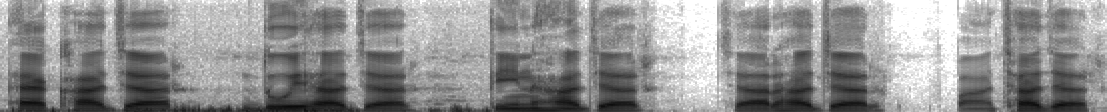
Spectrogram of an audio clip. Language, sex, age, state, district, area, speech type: Bengali, male, 18-30, West Bengal, Jhargram, rural, spontaneous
